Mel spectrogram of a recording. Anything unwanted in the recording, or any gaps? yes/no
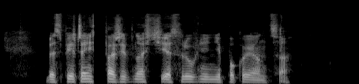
yes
